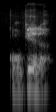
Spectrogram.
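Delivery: usual speaking voice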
